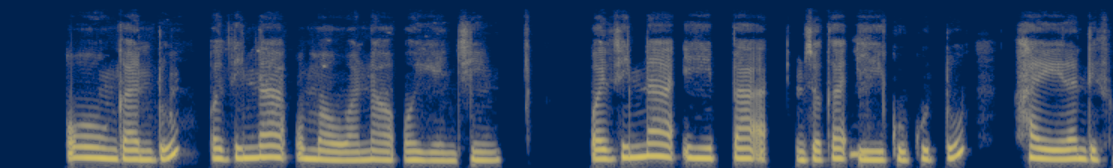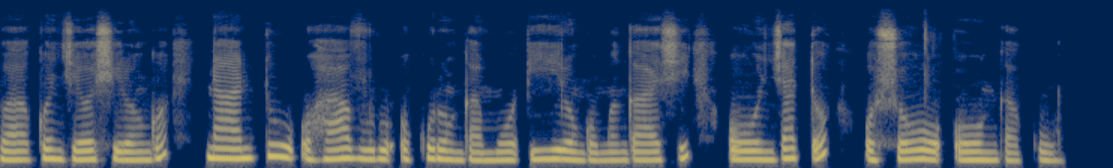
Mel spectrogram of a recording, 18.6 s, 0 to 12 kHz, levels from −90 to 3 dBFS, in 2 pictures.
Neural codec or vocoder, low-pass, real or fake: none; 9.9 kHz; real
